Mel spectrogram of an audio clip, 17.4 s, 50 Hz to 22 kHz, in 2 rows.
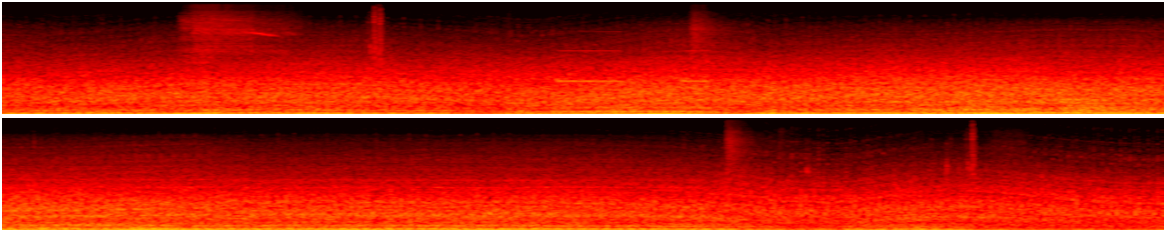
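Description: A heavy truck idles steadily in Farming Simulator 22, its low engine rumble continuous and close, with a few short air-brake hisses and faint beeps rising over it while it is parked.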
